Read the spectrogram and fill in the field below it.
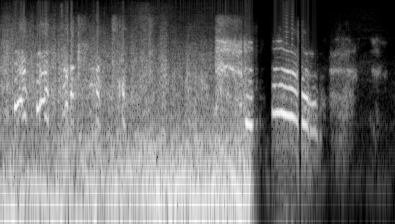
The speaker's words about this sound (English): Let me drop a bomb for your sister. Drop a bomb for your sister.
